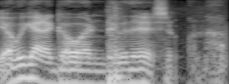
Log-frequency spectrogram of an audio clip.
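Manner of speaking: low gruff voice. Retelling how another player sounded in a game session: imitating a gruff-voiced player. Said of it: "he sounded like a really gruff type of character".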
